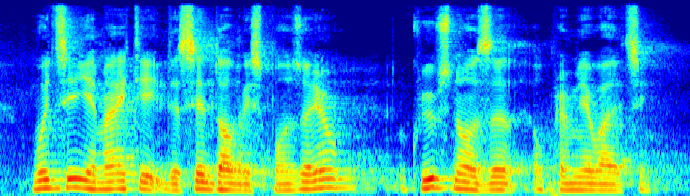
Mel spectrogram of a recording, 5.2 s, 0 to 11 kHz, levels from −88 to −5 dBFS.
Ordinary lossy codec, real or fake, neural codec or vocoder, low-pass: none; fake; codec, 24 kHz, 0.9 kbps, WavTokenizer, small release; 9.9 kHz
